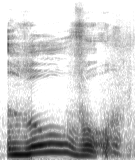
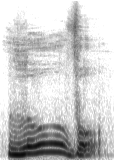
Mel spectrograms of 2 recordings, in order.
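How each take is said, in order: First: It is pronounced the way Kentucky locals say it. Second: It is pronounced the way Kentucky locals say it.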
